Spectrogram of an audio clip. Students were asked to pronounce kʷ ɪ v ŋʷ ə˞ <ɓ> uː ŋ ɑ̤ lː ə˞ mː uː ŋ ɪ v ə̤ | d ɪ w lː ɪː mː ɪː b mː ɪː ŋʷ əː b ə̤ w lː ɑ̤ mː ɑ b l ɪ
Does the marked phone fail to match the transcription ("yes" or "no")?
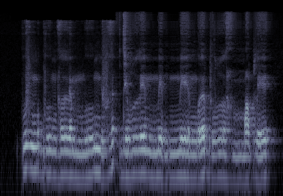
yes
